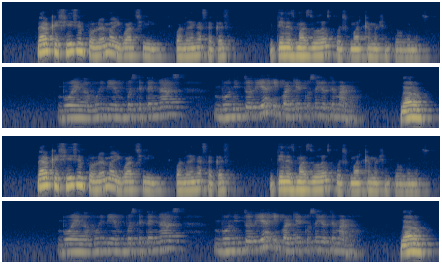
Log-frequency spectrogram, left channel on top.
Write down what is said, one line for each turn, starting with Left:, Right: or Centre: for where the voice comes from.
Centre: Claro que sí, sin problema. Igual si cuando vengas acá, si tienes más dudas, pues márcame sin problemas.
Right: Bueno, muy bien, pues que tengas bonito día y cualquier cosa yo te marco.
Centre: Claro.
